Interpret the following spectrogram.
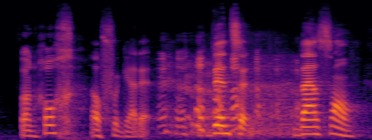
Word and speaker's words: Van Gogh: Also, he thinks it's too hard to pronounce. And it is. How do you say it? Van Hawk.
